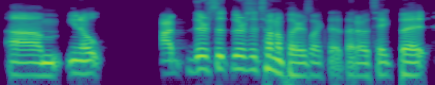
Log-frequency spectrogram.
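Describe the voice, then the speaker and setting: Gravelly bright-voiced man in his thirties. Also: medium pitch, quick pace, no echo. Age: 30s. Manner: rambling, self-deprecating, jokey. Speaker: podcast co-host. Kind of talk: casual fantasy baseball chat.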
